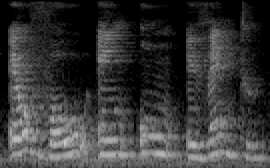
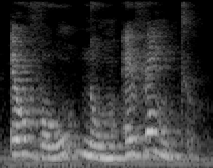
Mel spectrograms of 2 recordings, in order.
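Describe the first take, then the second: First: The words 'em um' are said in full. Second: The words 'em um' merge into one syllable. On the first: "instead of you saying" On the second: "Em plus um becomes num"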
